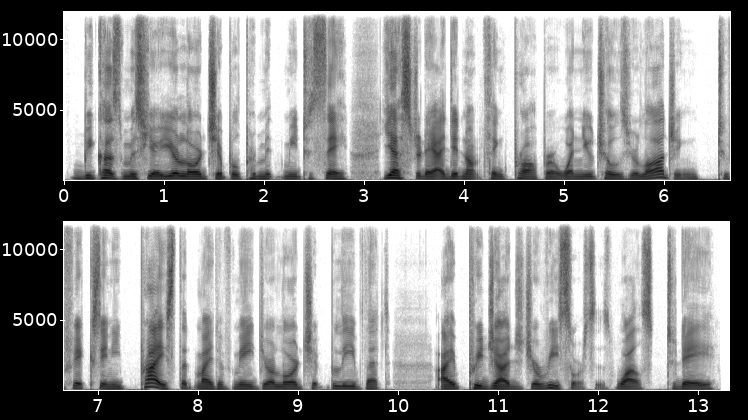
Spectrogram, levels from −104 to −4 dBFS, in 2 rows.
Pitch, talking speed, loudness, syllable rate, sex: 145 Hz, 175 wpm, -20 LUFS, 4.9 syllables/s, female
